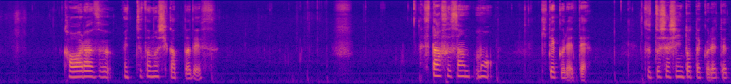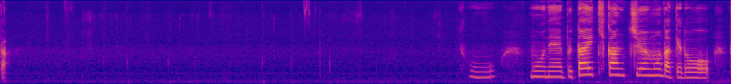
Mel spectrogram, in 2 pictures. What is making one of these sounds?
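A young woman talks softly and close to a phone microphone, in short bursts with pauses.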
